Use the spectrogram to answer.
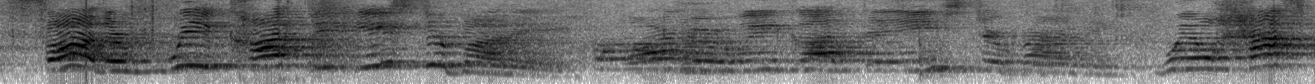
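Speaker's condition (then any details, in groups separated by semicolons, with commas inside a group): No condition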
